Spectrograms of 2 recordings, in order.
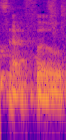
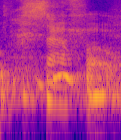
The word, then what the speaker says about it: Sappho: Suffering Sappho. Natch. Did I say that wrong? Because I really don't know. – Sappho. – Sappho.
